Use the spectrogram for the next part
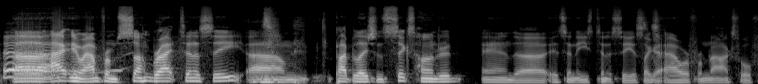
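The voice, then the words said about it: Thick East Tennessee Southern accent. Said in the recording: “I grew up in a little town in East Tennessee. I feel like my accent, I was kidding at first, and now I think it's getting thicker because I'm thinking about Tennessee.”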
